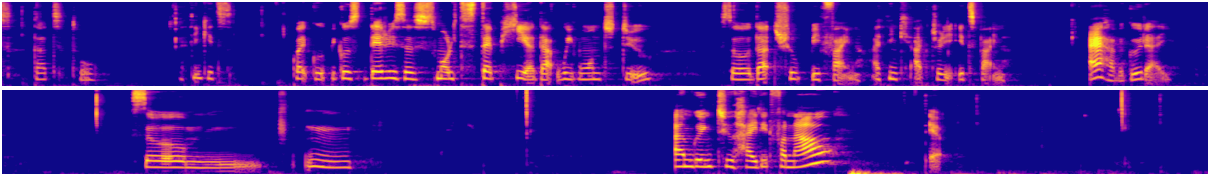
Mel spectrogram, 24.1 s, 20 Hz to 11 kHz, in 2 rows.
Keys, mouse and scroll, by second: 2.4 middle click, 20.9-22.8 middle drag, 21.9 z, 22.9 Tab.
